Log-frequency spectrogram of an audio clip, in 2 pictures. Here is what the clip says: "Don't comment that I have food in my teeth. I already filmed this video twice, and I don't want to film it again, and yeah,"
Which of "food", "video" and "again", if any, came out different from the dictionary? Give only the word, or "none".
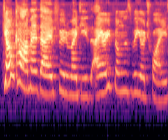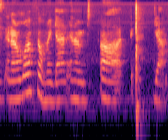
video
